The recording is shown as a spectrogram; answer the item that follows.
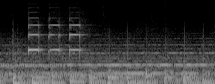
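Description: Background music score with a low pulsing beat. Just after the start, three quick high electronic beeps sound in a row.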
